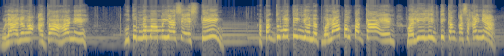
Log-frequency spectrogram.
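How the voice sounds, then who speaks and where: Casting: scornful nagging mother for radio drama, very high forceful voice, sarcastic and dismissive, music underneath. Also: expressive, normal speed, full character voice. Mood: scolding, irritated. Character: callous, scornful middle-aged mother siding with her lover. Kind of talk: Tagalog radio drama acting.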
